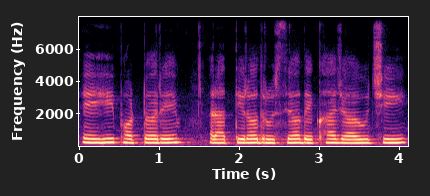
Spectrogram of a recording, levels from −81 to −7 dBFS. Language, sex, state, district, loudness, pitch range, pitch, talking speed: Odia, female, Odisha, Nuapada, -11 LUFS, 215-230 Hz, 225 Hz, 85 wpm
